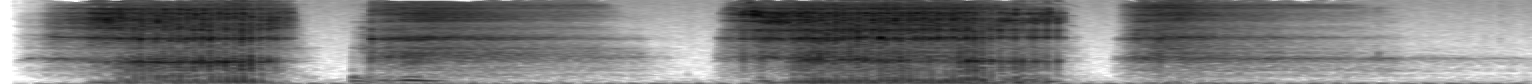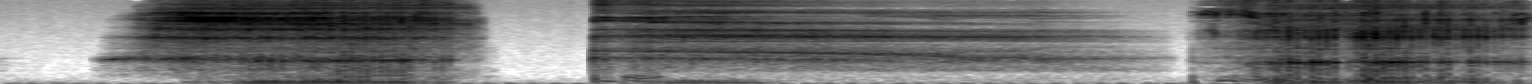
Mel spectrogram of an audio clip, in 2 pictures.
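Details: Loud, rough snoring from a man on each breath in, about six breaths in fifteen seconds, noisy breaths out between.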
